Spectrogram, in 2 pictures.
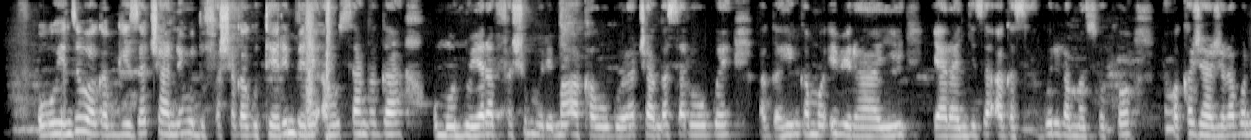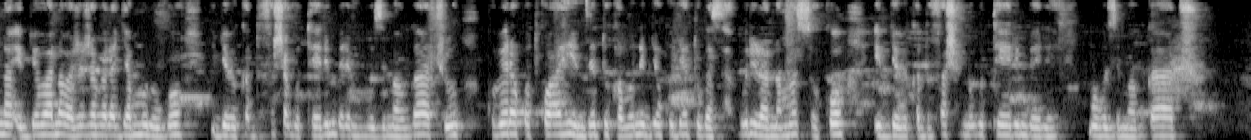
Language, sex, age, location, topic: Kinyarwanda, female, 25-35, Burera, agriculture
